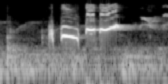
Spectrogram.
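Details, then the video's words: Kaso-kaso singing actively in the loud, sharp 'gacor nembak' style: a short buzzy note, then a clear whistle falling slightly, then two loud whistles, the last rising, against a quiet background. "BURUNG KASO KASO GACOR NEMBAK"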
